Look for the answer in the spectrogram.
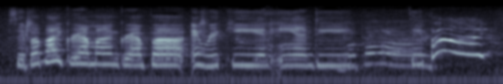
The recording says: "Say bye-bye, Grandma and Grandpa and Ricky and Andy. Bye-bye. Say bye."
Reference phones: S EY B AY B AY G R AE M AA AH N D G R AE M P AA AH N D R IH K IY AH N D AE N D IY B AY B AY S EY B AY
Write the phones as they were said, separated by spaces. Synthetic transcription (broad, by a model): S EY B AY B AY G R AE M AA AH N G R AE M P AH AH N R IH K IY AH N AE N D IY S EY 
